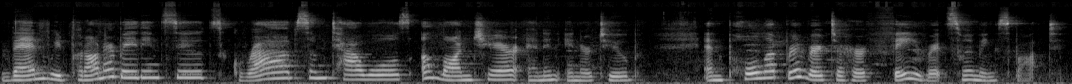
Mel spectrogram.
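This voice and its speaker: A woman reading a children's picture book aloud in a measured, expressive storytelling manner. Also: fairly high pitch, a little hiss or hum, low-quality recording.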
